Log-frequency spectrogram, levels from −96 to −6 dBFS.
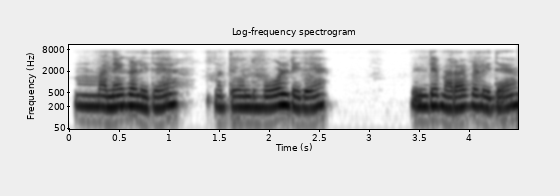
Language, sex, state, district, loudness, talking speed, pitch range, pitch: Kannada, female, Karnataka, Dakshina Kannada, -16 LUFS, 120 wpm, 195-220 Hz, 205 Hz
